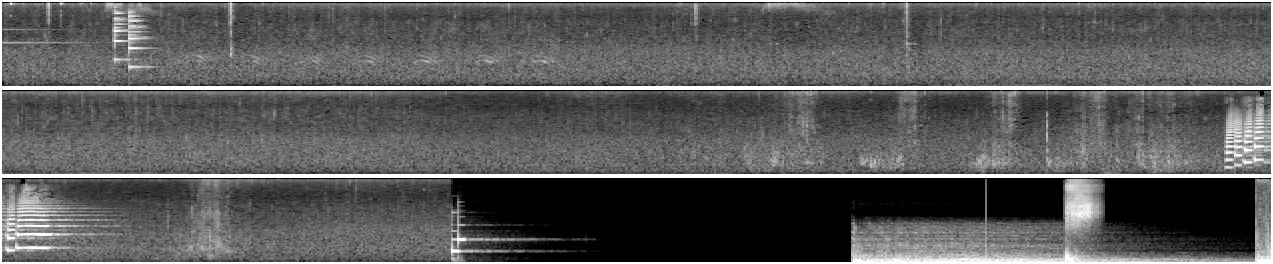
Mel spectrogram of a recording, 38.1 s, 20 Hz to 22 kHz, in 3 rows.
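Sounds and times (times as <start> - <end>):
stream water rushing: 0.0 - 7.4, 8.2 - 29.9.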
